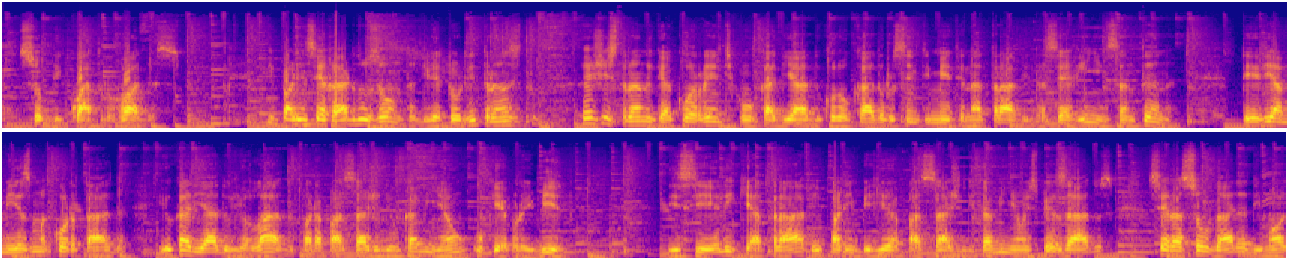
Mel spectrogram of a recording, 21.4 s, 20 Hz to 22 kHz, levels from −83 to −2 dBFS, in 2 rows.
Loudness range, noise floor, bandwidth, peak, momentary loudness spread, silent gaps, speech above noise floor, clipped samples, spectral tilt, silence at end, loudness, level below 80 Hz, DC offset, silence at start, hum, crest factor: 2 LU; -33 dBFS; 16 kHz; 0 dBFS; 14 LU; none; 20 dB; under 0.1%; -5.5 dB/octave; 0 s; -13 LUFS; -38 dBFS; under 0.1%; 0 s; none; 14 dB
